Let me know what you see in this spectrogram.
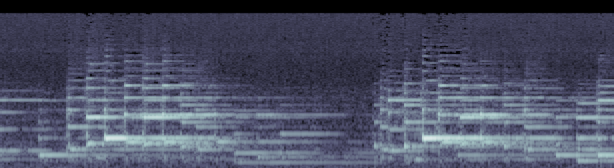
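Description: Calm background piano music: a slow melody over chords, with a new phrase beginning about a second in and another near the four-second mark.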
